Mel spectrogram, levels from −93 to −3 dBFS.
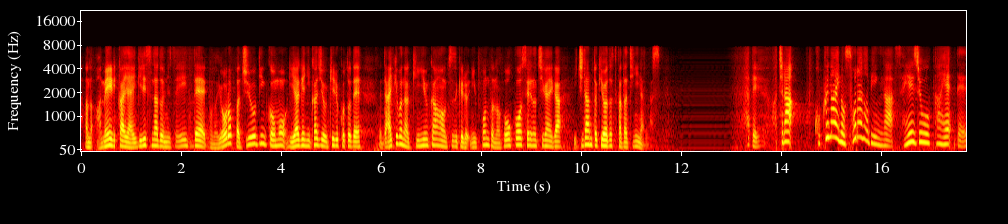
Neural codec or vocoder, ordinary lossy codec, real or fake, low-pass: codec, 16 kHz, about 1 kbps, DyCAST, with the encoder's durations; none; fake; none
